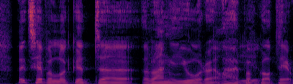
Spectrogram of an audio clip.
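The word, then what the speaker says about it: Rangiora: way back when that the NG it's a bit like when you say sing, your tongue hits the roof of your mouth. And it's like, so it's not na, it's nga.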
